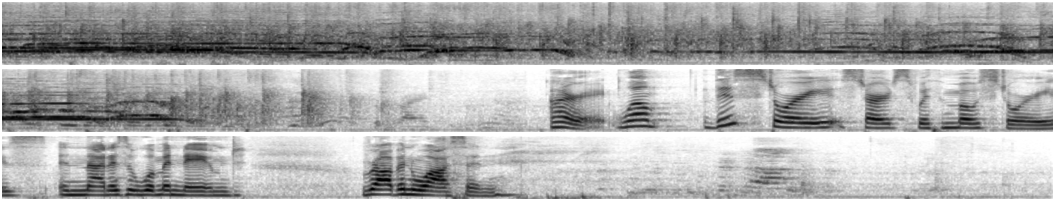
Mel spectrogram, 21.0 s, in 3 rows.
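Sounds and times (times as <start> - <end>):
audience applause greeting a singer walking on stage at a storytelling show: 0.0 - 9.6
speech: 11.8 - 17.6.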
